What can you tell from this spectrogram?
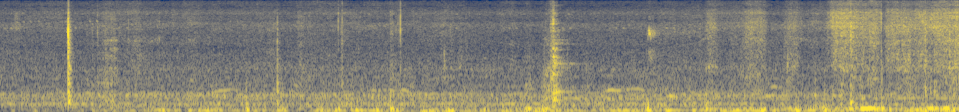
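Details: Honey bees at a hive started from a captured swarm, which produced a heavy box of honey after a couple of weeks; a steady low droning hum with scattered sharp clicks and taps.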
